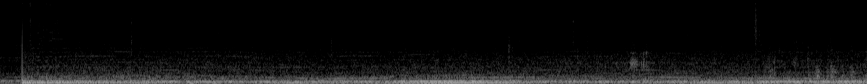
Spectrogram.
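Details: 2012 Audi S4 B8, 80K miles. Slow-speed driving with low road rumble, occasional sharp knocks and brief creaky squeaks from the front, on steering and on bumpy roads at 25-30 mph. Strut mounts, upper control arms and subframe bolts were already done; the cause is undiagnosed.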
